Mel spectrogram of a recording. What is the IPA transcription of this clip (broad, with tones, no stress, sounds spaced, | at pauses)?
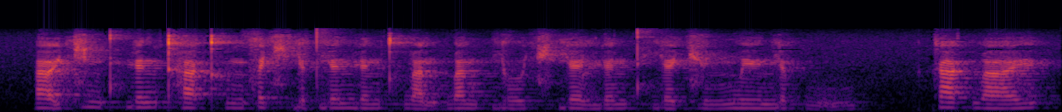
a̰˨˩ ɪ̯ t͡ɕ i˥˩ ŋ t̪ʰ ɥ ɛ˥ n kʰ ä˧˥ kʰ ʊ˧˥ ŋ s ä˧ t͡ɕʰ j ɛ˩ t̪ j ɛ˥ n̪ ɥ ɛ˧˥ n kʰ w a̰˨˩ n p w a˥˩ n p j o˧˥ ʊ̯ t͡ɕʰ j ɛ˥˩ l ɥ ɛ˥ n t̪ʰ j ɛ˧˥ t͡ɕ y˧˥ n n̪ w e˥ ɪ̯ n̪ j ɛ˨ p ṵ˨˩˦ | k ä˥ k w a˧˥ ɪ̯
